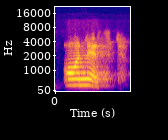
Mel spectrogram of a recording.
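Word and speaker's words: honest: फिर ऑनेस्ट, ऑनेस्ट की spelling भी क्या होती है?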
